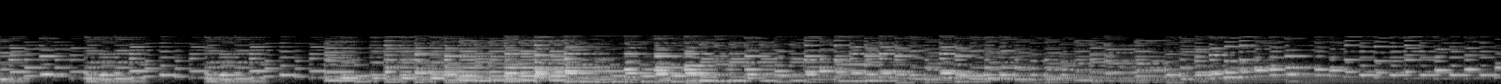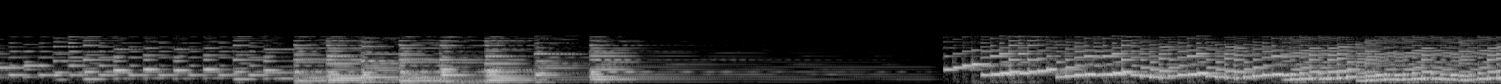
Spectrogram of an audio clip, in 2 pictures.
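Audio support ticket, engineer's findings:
Noise suppressor applied to music or sounds, whole clip. Speech-tuned suppressor left active, treating held tones, ambience and tails as noise. Gain swings by roughly 15 dB, so attacks pass while sustains sink, causing pumping and thinning. Waveform: envelope dips after each onset. Spectrogram: sustained partials fade or flicker, reverb tails clipped short against the 4 kHz ceiling expected from the G.711 mu-law call path.

Sound cut by the noise suppressor at 9.2–9.41 s (about 6 dB), 10.2–11.97 s (about 10 dB), 16.31–17.36 s (about 9 dB), 19.63–19.87 s (about 8 dB), 20.24–20.92 s (about 12 dB), 21.22–24.44 s (about 13 dB). Steady or decaying material is pushed down, with the longest run lasting about three seconds. Waveform shows an amplitude trough. Spectrogram shows the band darkening and tails truncated.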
